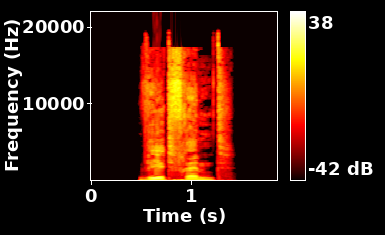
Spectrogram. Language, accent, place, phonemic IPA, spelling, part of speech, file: German, Germany, Berlin, /ˈvɪltˈfʁɛmt/, wildfremd, adjective, De-wildfremd.ogg
- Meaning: foreign, completely unknown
